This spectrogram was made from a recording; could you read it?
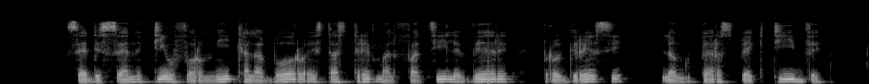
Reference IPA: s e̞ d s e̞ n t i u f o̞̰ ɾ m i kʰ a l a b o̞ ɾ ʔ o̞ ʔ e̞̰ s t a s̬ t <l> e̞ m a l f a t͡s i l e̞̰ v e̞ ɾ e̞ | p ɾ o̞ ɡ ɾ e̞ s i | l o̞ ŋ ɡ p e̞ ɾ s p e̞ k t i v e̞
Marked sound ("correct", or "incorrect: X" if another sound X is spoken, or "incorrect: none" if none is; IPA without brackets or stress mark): incorrect: ɾ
